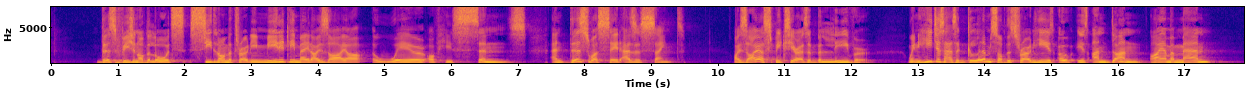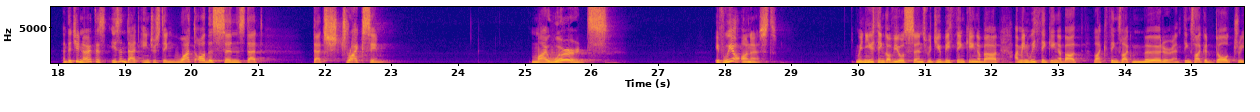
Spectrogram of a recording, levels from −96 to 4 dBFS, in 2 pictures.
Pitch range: 135-210 Hz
